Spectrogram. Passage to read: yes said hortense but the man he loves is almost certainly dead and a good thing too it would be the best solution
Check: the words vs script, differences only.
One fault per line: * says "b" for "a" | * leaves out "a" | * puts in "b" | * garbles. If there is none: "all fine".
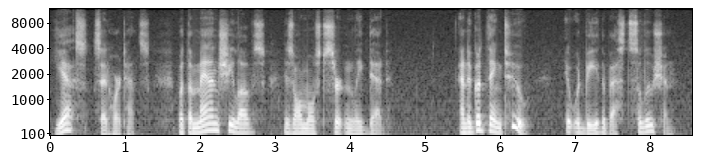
* says "she" for "he"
